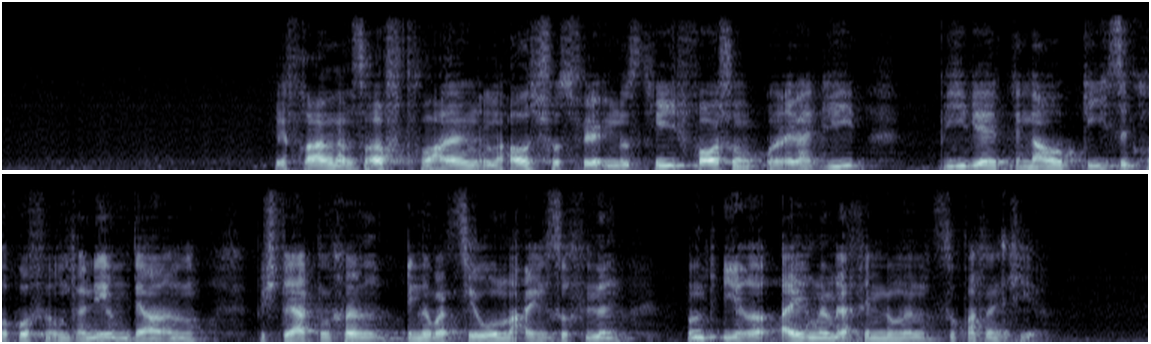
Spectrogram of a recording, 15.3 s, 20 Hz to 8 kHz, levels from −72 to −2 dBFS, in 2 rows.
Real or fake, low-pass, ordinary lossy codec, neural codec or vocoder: fake; 7.2 kHz; AAC, 48 kbps; codec, 16 kHz, 1 kbps, FunCodec, trained on Chinese and English, 50 frames a second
